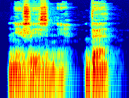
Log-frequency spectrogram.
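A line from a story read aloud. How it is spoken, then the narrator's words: Barely audible question. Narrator (Russian): переспросил Арвид, все так же едва слышно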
